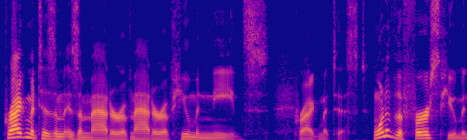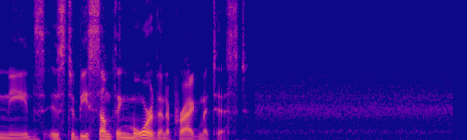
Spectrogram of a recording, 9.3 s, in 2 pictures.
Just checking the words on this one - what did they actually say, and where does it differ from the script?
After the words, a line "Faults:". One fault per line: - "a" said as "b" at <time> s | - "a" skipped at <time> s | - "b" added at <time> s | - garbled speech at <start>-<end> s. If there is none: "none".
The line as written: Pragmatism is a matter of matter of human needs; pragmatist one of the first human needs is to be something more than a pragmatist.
Pragmatism is a matter of matter of human needs; pragmatist one of the first human needs is to be something more than a pragmatist.
Faults:
none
